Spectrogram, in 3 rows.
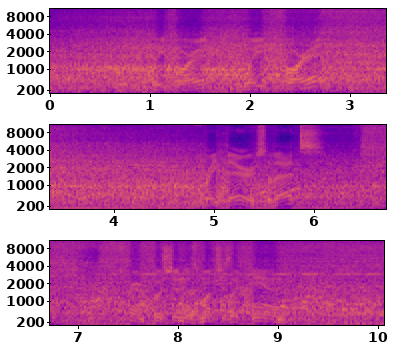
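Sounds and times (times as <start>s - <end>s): bus driving past: 0.0s - 8.3s.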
